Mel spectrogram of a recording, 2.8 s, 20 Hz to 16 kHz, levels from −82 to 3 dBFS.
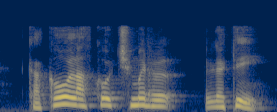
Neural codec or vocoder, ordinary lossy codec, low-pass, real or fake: codec, 16 kHz, 1 kbps, X-Codec, HuBERT features, trained on balanced general audio; AAC, 96 kbps; 7.2 kHz; fake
